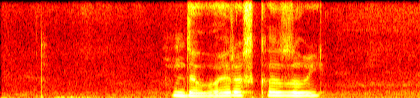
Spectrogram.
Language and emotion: Russian, neutral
